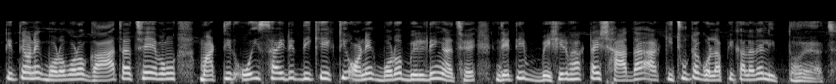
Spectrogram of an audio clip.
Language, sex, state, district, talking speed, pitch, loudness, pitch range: Bengali, female, West Bengal, North 24 Parganas, 200 wpm, 245 Hz, -13 LUFS, 215-270 Hz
